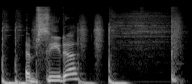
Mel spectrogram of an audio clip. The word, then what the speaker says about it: Abcde: Someone's name is ABCDE, and you pronounce it Absida.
